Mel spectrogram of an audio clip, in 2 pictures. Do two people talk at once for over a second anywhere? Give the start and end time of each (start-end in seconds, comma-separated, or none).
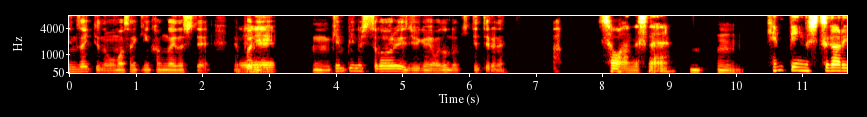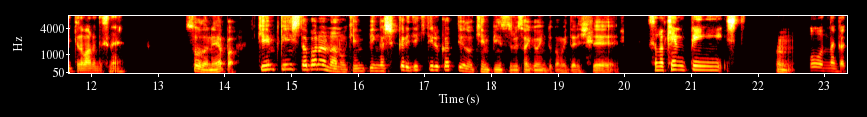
none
